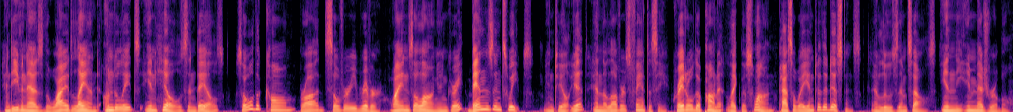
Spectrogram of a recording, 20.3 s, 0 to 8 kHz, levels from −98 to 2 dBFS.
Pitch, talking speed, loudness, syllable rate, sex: 150 Hz, 140 wpm, -20 LUFS, 3.8 syllables/s, male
